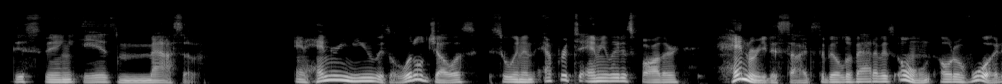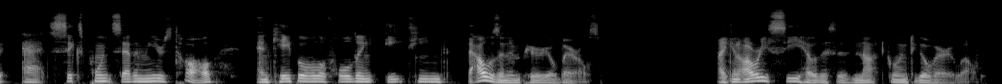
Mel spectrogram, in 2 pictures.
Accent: Calgary, Alberta, Canada; we're both from Calgary, Alberta, Canada.

